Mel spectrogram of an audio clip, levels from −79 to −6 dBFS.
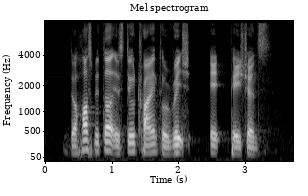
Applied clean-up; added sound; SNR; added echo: none; none; none; none.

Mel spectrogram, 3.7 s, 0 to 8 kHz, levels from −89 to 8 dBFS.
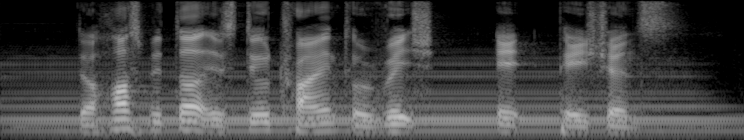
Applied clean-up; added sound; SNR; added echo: none; Bowed string instrument; 11 dB; none.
